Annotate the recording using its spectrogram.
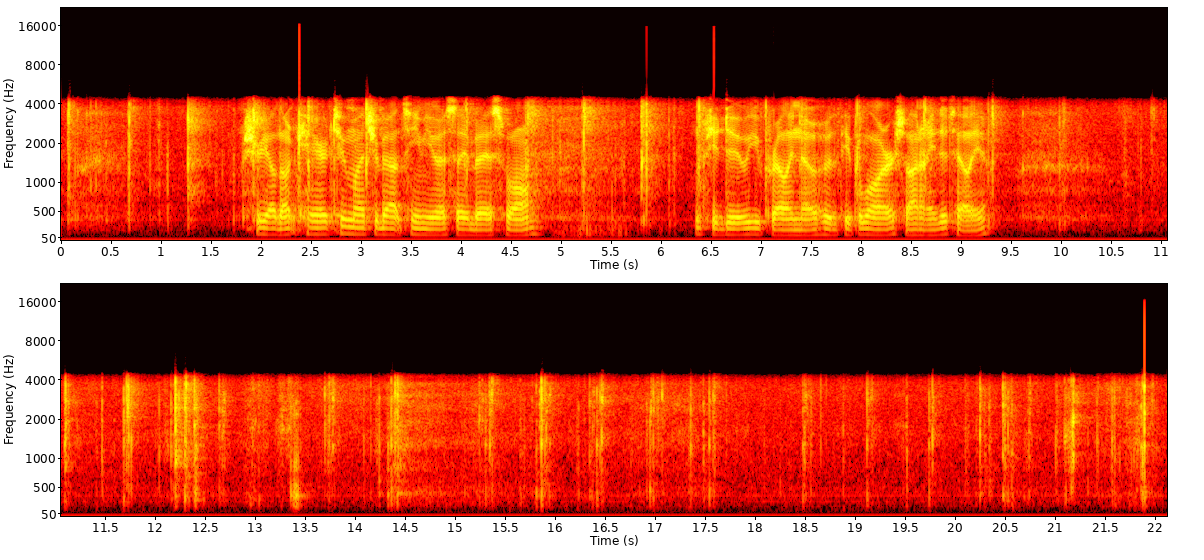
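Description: Cardboard cards flick and rustle as a hand leafs through a stack.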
